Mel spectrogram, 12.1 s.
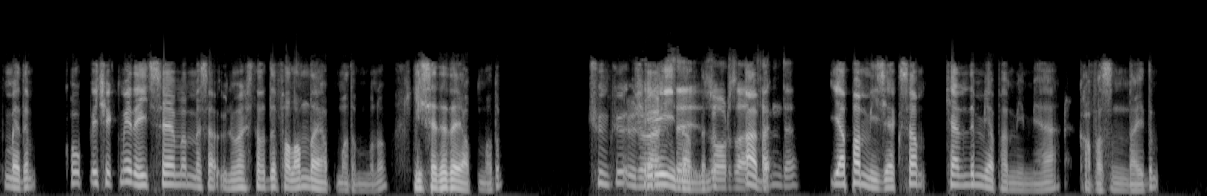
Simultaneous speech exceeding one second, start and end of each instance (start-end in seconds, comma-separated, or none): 6.2-7.7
